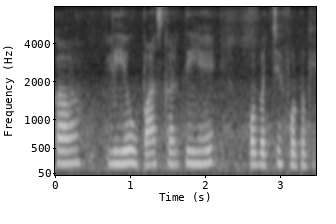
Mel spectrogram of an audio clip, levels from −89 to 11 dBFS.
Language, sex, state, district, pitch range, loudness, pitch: Hindi, female, Bihar, Jahanabad, 205-225 Hz, -18 LUFS, 220 Hz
